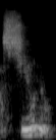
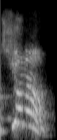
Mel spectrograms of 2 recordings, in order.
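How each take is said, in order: First: Low, soft, half-hearted answer; weak audience reply. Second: High, punchy check-in question; calling to the audience. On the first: Acted. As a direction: answer feebly, like an unconvinced crowd. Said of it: "Aí a pessoa vai falar". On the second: Shown as a demonstration. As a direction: toss it out loud to the room. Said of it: "Você tá entendendo o que eu tô falando?".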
